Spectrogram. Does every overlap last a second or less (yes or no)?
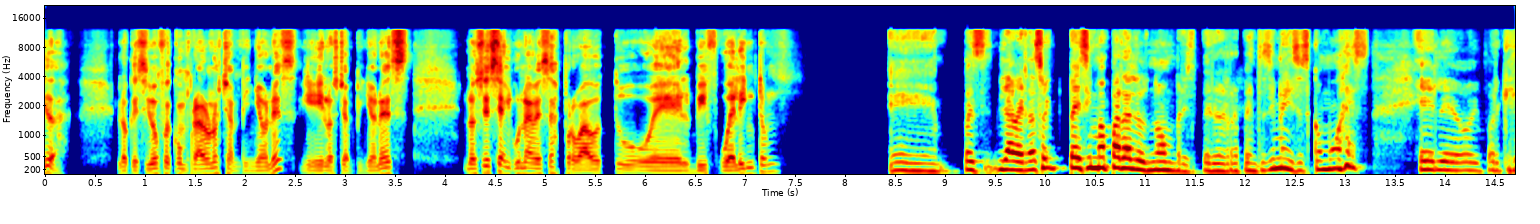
yes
